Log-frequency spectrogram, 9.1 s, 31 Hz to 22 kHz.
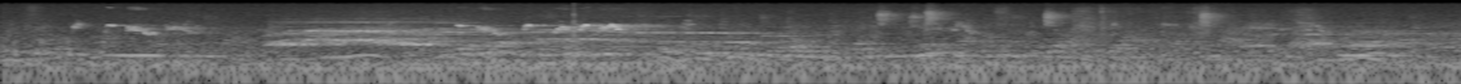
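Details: During decoy trapping on 9 December 2015, a red-whiskered bulbul gives scattered chirps, then a louder cluster of bright warbled whistles in mid-clip, fading to sparse notes amid constant outdoor background noise.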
